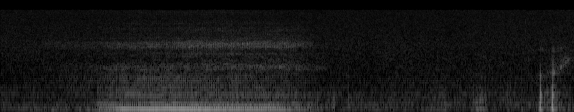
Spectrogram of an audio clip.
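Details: Adult husband snoring: a single loud, low, rattling snore on the in-breath, followed by quiet and a couple of brief soft noises.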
